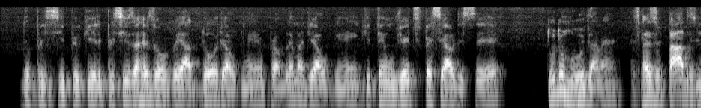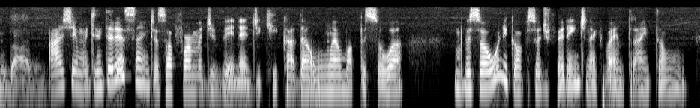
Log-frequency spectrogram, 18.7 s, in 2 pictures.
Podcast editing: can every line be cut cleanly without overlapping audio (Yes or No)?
Yes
